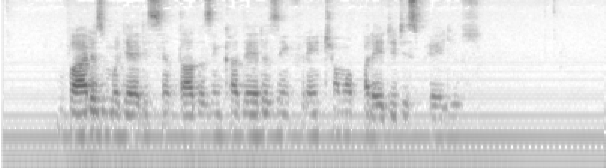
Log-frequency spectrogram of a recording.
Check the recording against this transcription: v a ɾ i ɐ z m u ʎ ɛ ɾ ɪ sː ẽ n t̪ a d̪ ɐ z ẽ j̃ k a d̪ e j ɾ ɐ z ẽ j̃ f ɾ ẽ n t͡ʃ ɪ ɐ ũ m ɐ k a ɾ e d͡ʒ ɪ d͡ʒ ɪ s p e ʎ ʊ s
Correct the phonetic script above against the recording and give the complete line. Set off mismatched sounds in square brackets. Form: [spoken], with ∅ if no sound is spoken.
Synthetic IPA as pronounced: v a ɾ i ɐ z m u ʎ ɛ ɾ ɪ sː ẽ n t̪ a d̪ ɐ z ẽ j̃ k a d̪ e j ɾ ɐ z ẽ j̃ f ɾ ẽ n t͡ʃ ɪ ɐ ũ m ɐ [p] a ɾ e d͡ʒ ɪ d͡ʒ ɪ s p e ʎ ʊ s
